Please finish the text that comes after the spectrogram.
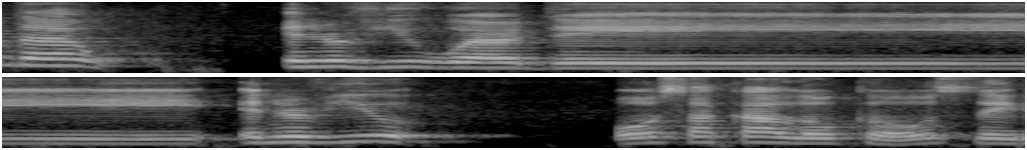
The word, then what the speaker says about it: Osaka: The romai distinction is needed like Osaka, not Osaka. Yeah. Basically, yeah. A lot of like non-Japanese speakers, they tend to pronounce it as Osaka.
